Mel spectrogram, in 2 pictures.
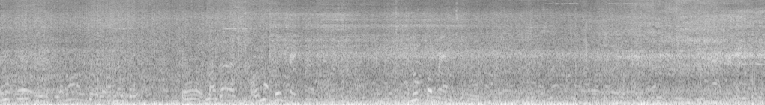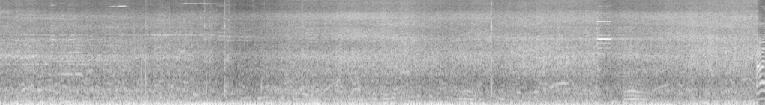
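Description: A vehicle driving through a flooded street, its wheels pushing through the water, with a steady low rumble and a constant splashing hiss; indistinct voices talk underneath.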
